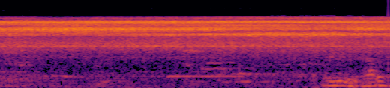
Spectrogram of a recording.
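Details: Steady loud high-pitched hiss of a steam inhalation treatment with faint background voices, given in a hospital ward to Rahul, a child with a mild cough whose surgery was postponed two days after the anaesthesia check.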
